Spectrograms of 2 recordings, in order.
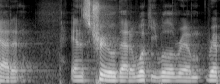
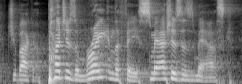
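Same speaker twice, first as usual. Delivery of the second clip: ordinary talk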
